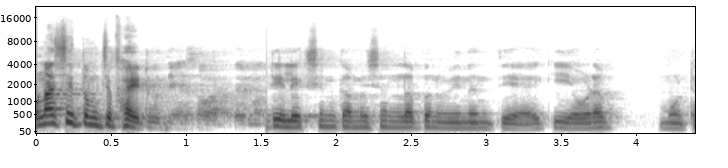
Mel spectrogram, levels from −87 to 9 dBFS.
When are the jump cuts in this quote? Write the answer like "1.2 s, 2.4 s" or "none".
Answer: 1.6 s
